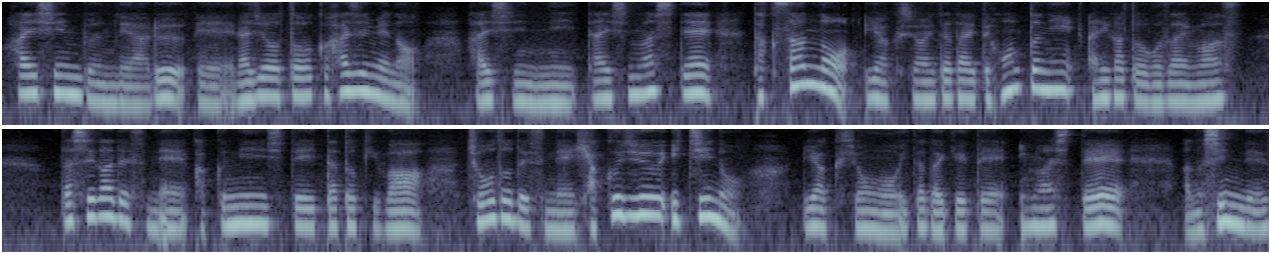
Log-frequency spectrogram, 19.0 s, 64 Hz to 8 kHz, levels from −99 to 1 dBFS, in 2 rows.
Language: Japanese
